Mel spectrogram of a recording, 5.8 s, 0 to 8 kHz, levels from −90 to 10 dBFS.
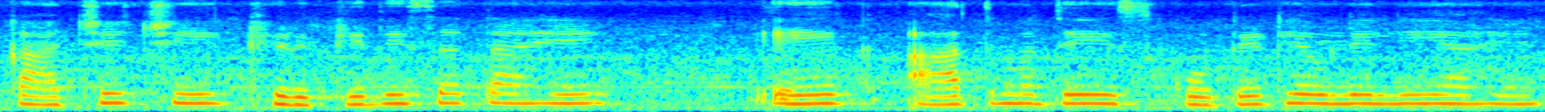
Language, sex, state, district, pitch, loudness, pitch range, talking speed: Marathi, female, Maharashtra, Gondia, 230 Hz, -17 LUFS, 210-240 Hz, 95 wpm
